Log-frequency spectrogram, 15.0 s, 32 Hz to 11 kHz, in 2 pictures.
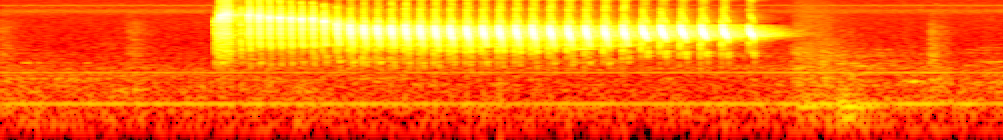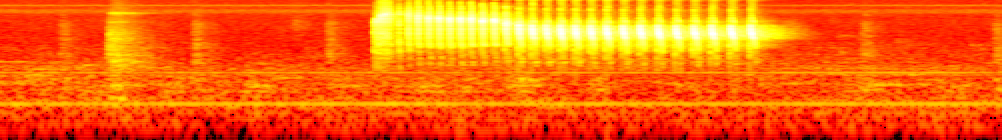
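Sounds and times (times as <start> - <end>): songbird rapid rolling trill: 1.6 - 5.9, 10.3 - 13.5.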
